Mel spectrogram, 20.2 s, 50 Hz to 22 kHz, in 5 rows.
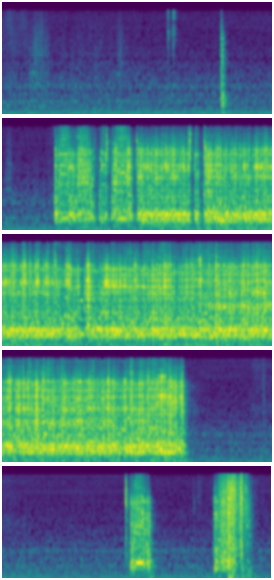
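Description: Silhouette Cameo 4 vinyl cutter cutting a design with a CB09 blade in an adapter: the carriage and rollers whir steadily for about ten seconds, starting about five seconds in and stopping suddenly. Two short machine sounds follow near the end as the cutting mat is fed out.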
